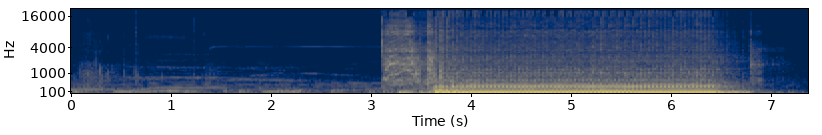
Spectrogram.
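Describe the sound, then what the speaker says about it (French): A Honda Silverwing scooter-style motorcycle with a fresh clutch and pulley job and a muffler cracked at the weld cranks briefly after some quiet handling noises, catches and settles into a loud, steady, close idle before shutting off. "Donc on va donner un petit coup de clé pour démarrer la moto."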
